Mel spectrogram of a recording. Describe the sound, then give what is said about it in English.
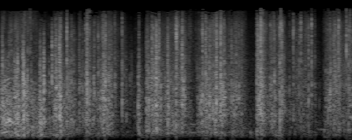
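A pencil being sharpened in a sharpener, a steady dry, crackly grinding that keeps going for several seconds with small uneven pulses and no talking. “Perhaps did you see a double sharpener somewhere?”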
